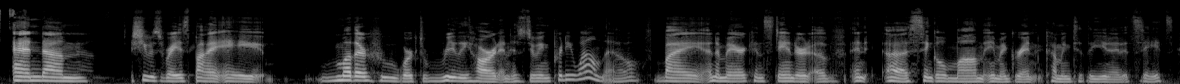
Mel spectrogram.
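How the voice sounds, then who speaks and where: A woman hosting a podcast, chatting casually about a book with quick, irreverent asides and the odd swear word. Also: low voice, fairly bright tone, no echo. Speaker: podcast host. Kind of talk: casual chat.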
